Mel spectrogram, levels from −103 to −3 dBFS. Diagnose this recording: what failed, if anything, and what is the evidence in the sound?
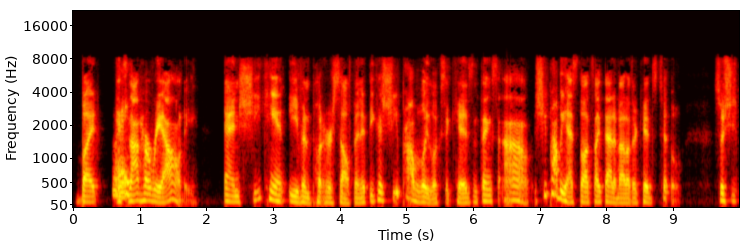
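Network stage: two lost packets rebuilt from error correction, at 0.67 s just before "it's not her" and at 1.71 s right after it. Each 20 ms frame is a rougher, noisier in-band copy, so there's no gap.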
